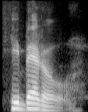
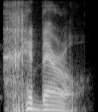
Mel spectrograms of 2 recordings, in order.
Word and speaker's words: Ribeiro: Ribeiro. Ribeiro. Ribeiro? You gotta roll the R's, man.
